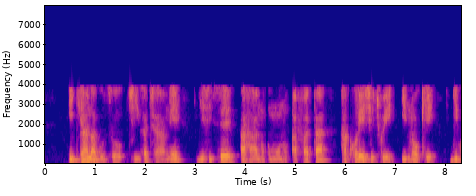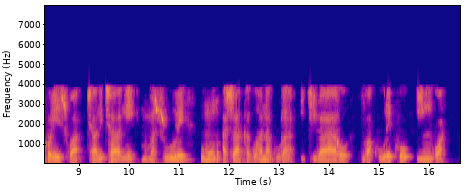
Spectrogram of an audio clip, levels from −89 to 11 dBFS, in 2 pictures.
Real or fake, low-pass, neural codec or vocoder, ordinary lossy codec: real; 7.2 kHz; none; AAC, 16 kbps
